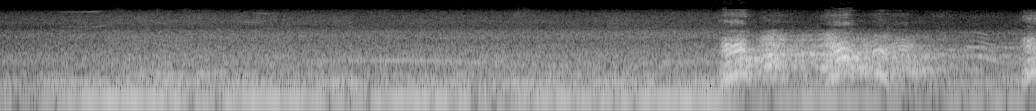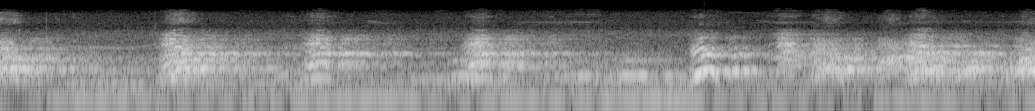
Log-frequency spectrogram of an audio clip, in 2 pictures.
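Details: Bully Kutta hunting dog in Punjab, Pakistan, barking in a hunting setting: after three quiet seconds, deep rough barks come in irregular bursts and pairs over a steady low mechanical hum.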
